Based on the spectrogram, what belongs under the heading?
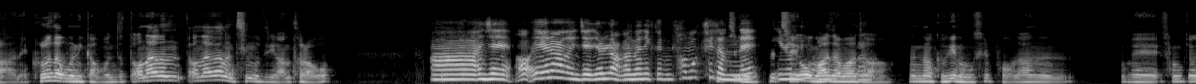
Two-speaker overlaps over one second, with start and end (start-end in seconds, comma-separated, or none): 7.2-8.7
